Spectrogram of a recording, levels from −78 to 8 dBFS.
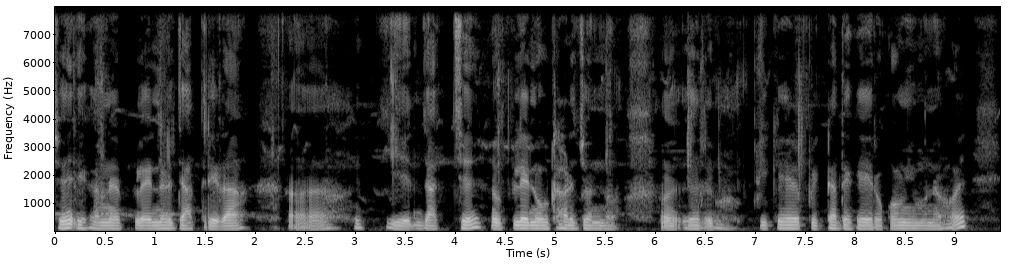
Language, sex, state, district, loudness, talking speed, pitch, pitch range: Bengali, male, Tripura, Unakoti, -20 LUFS, 115 wpm, 110 Hz, 105-115 Hz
